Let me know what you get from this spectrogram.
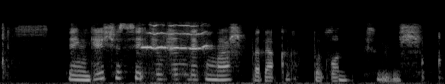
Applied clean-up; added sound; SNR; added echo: neural diffusion model UNIVERSE++.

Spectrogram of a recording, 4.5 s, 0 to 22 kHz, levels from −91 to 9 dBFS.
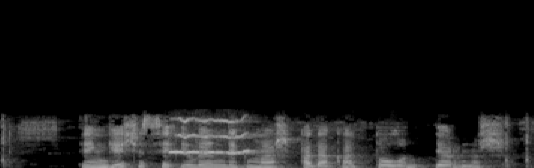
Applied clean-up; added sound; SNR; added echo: none; Screech; -2 dB; none.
